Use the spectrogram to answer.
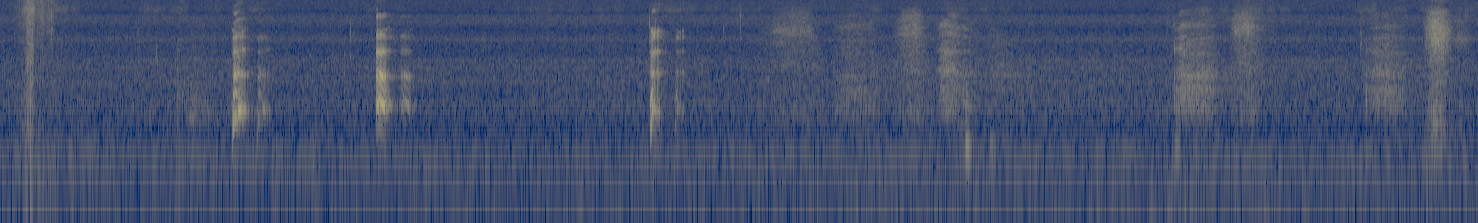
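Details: A girl eating spicy, chili-hot food gets hiccups: sharp, abrupt hiccups, about five in fifteen seconds, in a quiet room.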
